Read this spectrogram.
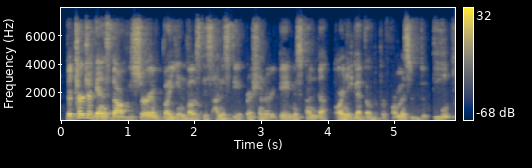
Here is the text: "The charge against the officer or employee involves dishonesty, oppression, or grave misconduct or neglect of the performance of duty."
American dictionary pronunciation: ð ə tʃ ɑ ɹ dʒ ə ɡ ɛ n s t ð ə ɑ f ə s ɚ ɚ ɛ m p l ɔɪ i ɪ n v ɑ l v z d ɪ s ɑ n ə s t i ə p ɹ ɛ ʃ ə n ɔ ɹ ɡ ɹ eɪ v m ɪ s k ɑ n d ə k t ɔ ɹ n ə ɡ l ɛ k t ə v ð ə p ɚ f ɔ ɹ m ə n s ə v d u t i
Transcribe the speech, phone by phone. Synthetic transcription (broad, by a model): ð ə tʃ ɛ ɹ tʃ ə ɡ ɛ n s t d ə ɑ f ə s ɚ ɚ ɛ m p l ɔɪ i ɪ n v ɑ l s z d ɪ s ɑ n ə s t i ə p ɹ ɛ ʃ ə n ɔ ɹ ɡ eɪ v m ɪ s k ɑ n d ə k t ɔ ɹ n ə ɡ l ɛ k t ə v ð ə p ɚ f ɔ ɹ m ə n s ə v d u t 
